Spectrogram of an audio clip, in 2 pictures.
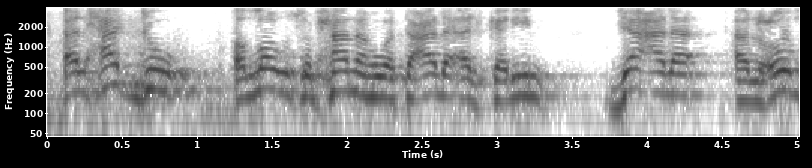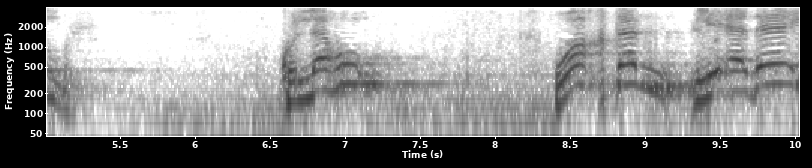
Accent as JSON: {"language": "Arabic", "country": "Egypt", "said": "عندنا في مصر يقول لك الصحة فل وبيأكل سمنة بلدي"}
